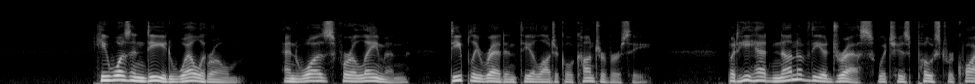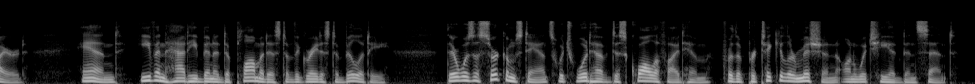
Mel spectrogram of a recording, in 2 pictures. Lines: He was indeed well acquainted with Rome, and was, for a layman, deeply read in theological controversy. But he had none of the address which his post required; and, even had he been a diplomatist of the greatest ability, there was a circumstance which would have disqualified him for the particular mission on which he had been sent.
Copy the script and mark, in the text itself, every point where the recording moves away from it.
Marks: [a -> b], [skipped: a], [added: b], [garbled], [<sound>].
He was indeed well [skipped: acquainted with] Rome, and was, for a layman, deeply read in theological controversy. But he had none of the address which his post required; and, even had he been a diplomatist of the greatest ability, there was a circumstance which would have disqualified him for the particular mission on which he had been sent.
